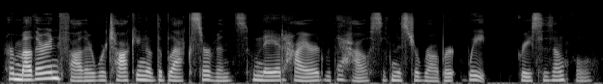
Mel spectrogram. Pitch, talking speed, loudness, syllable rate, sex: 190 Hz, 230 wpm, -20 LUFS, 6.2 syllables/s, female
